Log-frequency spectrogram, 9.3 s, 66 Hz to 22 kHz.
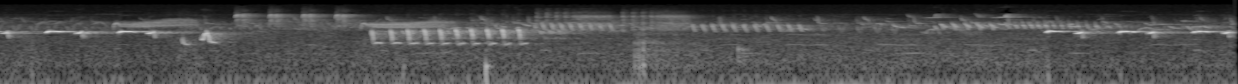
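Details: Common nightingale in a dawn chorus at 7:55 on Sunday, April 29: pure whistled notes, then a long rattling series of evenly repeated pulses, varied warbled phrases and more whistles, with other birdsong mixed in.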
